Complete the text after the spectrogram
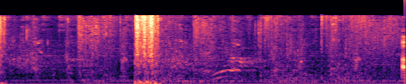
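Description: A pickaxe chops against wood in a game.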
